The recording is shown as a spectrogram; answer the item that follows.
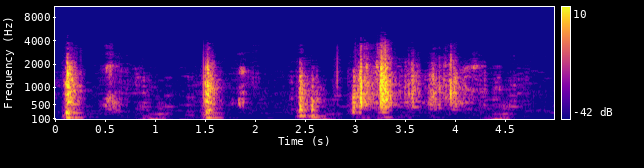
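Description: Wood being broken open as a radio-drama sound effect: several heavy knocks and splintering, creaking impacts in uneven bursts, bunching into a busier run of cracks and scrapes toward the end.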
